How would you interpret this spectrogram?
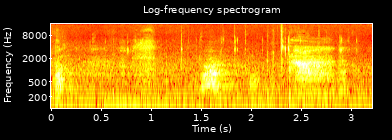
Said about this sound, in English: Easy, dog, Rudy, easy.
